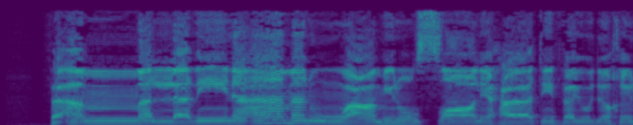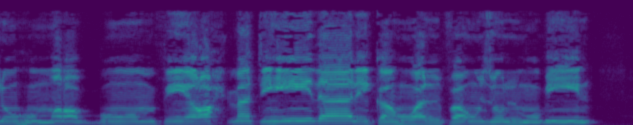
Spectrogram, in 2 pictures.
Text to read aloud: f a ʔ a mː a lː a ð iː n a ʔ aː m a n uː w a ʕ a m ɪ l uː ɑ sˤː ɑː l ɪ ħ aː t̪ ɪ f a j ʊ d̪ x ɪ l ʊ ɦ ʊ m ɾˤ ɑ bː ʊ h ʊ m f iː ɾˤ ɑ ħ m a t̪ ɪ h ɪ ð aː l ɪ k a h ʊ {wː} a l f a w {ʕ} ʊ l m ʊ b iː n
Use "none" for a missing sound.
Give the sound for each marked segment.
w, z

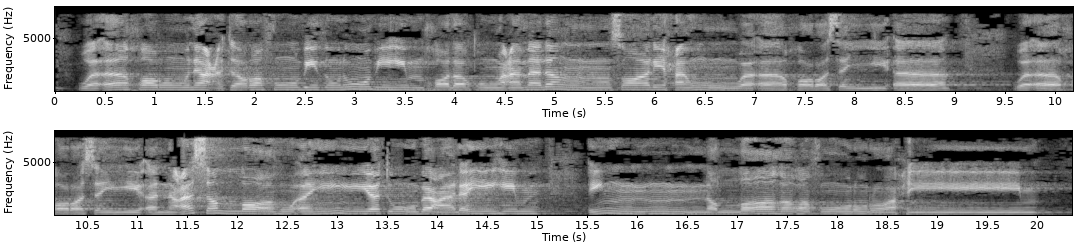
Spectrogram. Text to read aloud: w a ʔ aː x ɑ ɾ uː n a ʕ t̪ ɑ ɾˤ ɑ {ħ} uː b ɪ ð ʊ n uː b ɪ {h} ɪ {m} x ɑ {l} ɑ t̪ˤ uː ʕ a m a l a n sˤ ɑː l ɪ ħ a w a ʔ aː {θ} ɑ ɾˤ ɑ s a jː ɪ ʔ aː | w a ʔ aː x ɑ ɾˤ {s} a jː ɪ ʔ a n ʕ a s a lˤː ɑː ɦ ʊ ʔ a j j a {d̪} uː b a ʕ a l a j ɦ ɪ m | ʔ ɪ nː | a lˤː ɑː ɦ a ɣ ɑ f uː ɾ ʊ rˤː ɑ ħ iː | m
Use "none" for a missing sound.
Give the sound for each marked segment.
f, h, m, l, x, s, t̪

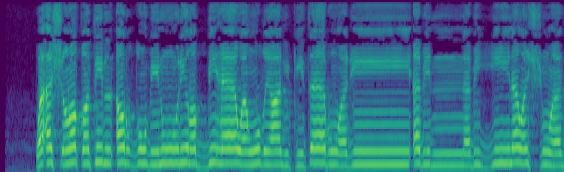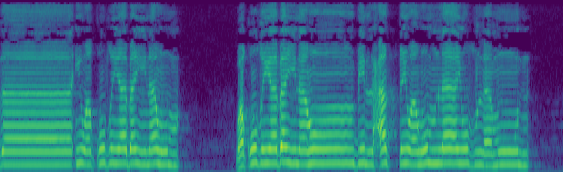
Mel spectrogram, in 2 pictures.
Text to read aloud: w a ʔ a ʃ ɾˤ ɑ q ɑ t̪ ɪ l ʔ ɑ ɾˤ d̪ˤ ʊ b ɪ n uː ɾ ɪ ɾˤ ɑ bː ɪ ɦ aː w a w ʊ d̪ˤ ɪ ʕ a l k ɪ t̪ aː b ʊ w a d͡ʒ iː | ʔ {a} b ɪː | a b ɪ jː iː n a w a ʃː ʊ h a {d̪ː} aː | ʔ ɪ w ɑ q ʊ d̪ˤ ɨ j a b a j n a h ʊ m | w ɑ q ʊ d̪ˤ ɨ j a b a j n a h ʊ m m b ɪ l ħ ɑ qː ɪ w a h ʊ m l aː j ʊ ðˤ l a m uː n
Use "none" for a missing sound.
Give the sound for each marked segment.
a, d̪

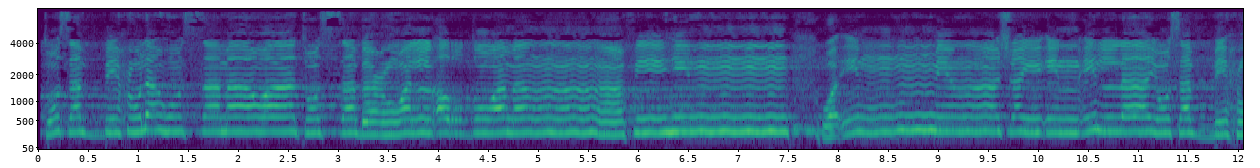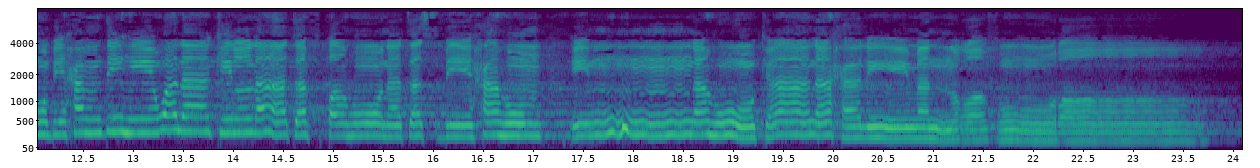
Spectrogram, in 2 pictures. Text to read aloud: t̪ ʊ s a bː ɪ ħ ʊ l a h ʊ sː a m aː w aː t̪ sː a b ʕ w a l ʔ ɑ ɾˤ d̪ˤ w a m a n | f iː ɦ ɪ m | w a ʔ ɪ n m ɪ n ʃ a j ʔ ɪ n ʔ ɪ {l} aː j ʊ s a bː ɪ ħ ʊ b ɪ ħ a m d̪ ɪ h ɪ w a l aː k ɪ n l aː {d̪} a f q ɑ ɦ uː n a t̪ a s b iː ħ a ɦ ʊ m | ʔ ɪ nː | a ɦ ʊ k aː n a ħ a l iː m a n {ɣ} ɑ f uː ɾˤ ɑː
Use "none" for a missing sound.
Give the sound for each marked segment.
lː, t̪, ɣ

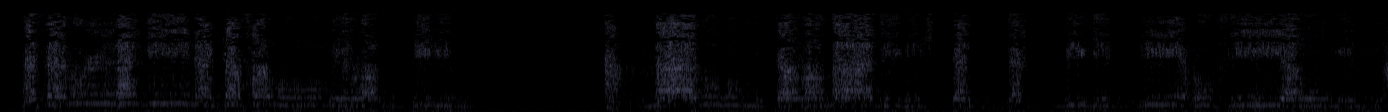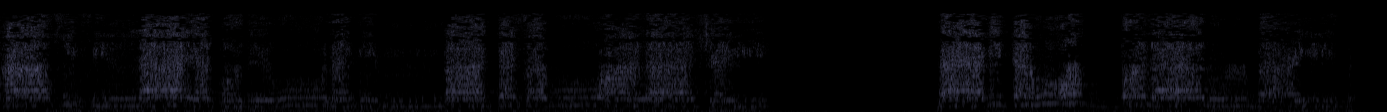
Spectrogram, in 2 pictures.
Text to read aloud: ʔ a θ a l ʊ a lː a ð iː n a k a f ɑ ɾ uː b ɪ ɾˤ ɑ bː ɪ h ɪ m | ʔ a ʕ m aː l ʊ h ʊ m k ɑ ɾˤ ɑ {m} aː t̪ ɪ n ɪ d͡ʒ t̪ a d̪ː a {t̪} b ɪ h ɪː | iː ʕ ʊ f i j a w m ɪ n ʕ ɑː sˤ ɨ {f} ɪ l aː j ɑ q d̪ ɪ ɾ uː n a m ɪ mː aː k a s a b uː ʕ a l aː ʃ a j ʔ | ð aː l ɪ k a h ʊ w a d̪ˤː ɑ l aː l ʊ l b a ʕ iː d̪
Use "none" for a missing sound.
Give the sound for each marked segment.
m, t̪, f

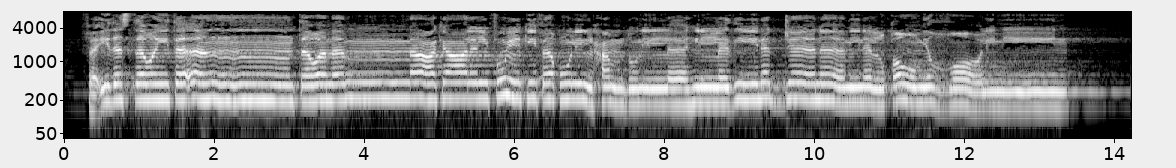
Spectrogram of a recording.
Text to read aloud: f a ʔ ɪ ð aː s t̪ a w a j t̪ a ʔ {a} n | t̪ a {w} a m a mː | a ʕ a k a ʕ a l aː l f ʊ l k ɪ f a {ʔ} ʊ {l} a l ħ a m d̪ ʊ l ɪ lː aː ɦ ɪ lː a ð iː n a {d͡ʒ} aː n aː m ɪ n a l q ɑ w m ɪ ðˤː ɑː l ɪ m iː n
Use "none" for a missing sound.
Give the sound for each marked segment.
a, w, q, l, d͡ʒː

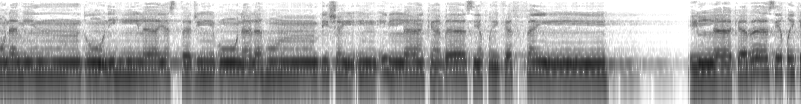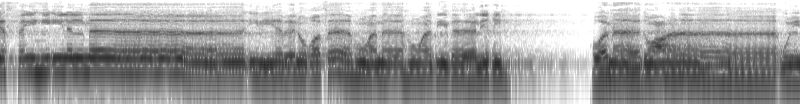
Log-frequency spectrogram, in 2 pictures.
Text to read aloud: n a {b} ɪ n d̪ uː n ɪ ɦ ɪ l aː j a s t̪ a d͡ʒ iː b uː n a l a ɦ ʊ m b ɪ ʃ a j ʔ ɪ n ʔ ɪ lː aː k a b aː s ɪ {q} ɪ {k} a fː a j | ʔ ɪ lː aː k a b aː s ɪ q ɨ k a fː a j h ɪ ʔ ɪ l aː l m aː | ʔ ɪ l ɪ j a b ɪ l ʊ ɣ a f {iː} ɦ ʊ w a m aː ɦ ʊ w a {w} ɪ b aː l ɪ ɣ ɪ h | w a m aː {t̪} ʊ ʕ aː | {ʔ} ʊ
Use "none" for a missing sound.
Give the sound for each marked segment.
m, q, k, aː, b, d̪, ʔ

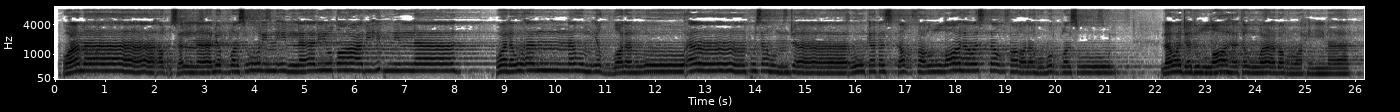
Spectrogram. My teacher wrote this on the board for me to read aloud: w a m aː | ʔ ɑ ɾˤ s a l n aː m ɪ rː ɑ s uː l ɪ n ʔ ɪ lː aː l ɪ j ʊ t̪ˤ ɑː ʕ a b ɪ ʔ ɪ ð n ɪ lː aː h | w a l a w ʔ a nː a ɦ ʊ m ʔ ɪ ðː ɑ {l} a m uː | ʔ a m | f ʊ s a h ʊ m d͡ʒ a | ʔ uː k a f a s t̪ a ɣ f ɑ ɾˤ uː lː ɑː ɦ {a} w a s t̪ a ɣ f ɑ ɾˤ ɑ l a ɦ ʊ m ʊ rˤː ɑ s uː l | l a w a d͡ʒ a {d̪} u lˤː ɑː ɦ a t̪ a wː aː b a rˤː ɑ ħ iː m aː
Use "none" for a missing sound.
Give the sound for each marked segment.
l, a, d̪

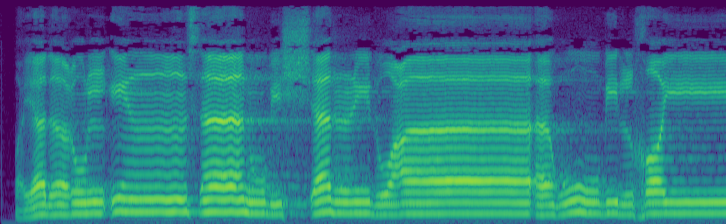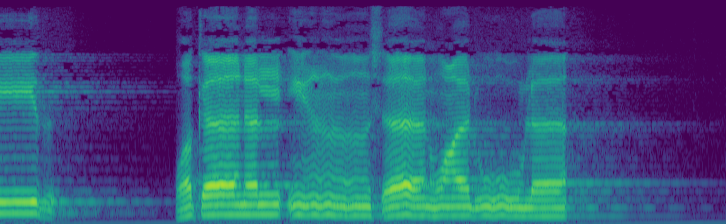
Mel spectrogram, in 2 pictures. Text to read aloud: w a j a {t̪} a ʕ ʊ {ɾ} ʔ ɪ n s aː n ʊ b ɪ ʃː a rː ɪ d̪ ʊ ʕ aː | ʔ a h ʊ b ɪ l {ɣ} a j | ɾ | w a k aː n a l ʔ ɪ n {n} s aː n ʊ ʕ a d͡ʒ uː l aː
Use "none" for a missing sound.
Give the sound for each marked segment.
d̪, l, x, n

